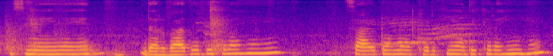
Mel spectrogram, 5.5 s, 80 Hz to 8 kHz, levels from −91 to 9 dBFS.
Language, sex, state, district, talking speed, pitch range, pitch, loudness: Hindi, female, Madhya Pradesh, Bhopal, 120 wpm, 195-220 Hz, 205 Hz, -16 LUFS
